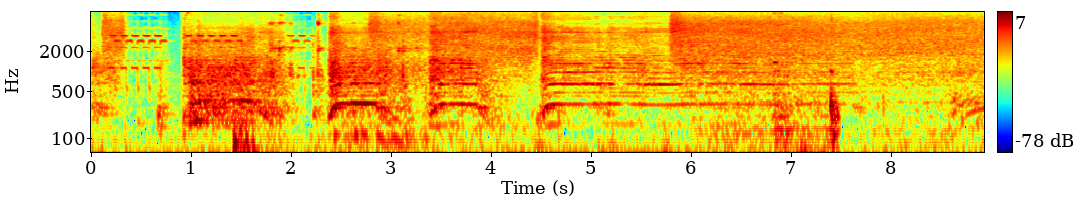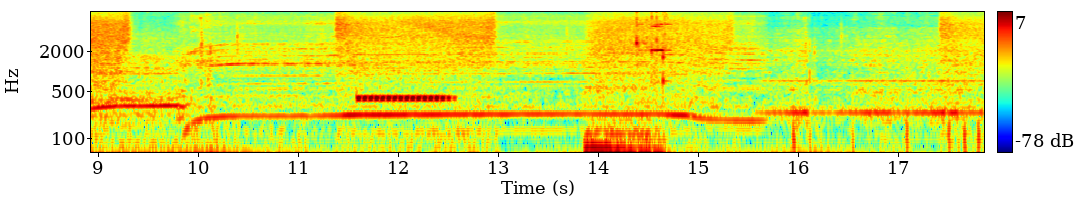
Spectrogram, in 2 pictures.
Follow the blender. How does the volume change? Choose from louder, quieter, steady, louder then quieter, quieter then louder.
quieter.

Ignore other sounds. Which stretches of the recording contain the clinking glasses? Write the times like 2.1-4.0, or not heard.
1.4-3.4, 6.8-7.5, 13.8-14.8.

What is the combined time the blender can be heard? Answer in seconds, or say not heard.
18 s.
